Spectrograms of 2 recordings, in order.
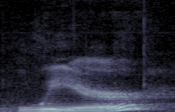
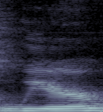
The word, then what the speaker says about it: we're: we're not there and when we have we are uh becomes we're which sounds has the ear diphthong so I'll rewrite it like this we're but even further we're becomes more of a were sound so it's like the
